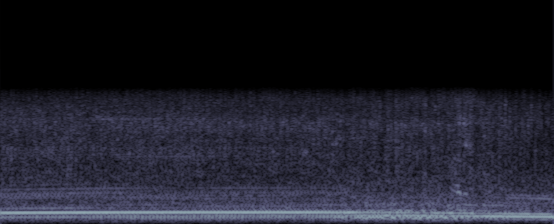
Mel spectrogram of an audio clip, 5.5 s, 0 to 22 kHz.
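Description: Ford 5.0-litre V8 of a 1995 Mustang, heard from inside the cabin, cruising at steady revs with a steady drone. About four seconds in, the drone drops in pitch as the revs fall.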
